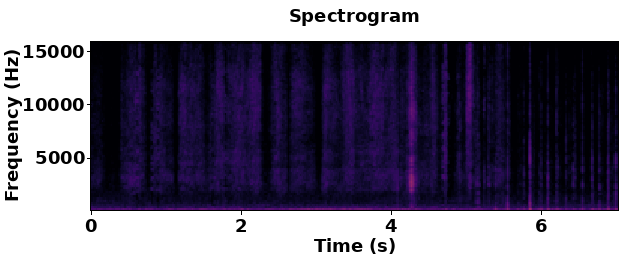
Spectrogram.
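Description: A small Bicycle playing card deck box made of printed cardboard, likely still holding its cards, is held close and rubbed and tapped with fingertips and nails. Soft, steady scratchy rubbing fills the first four seconds, followed by a series of short, dry, bright taps and clicks with almost no ring.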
